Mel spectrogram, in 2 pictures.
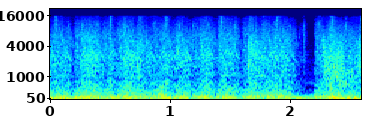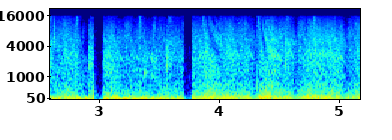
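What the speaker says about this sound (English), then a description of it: "This assault rifle doesn't hit anything." Rapid assault rifle fire from the Sanctum video game, a dense, continuous, loud burst with brief gaps where the shooting stops for a moment, and no voices over it.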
